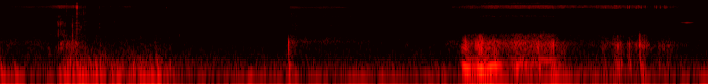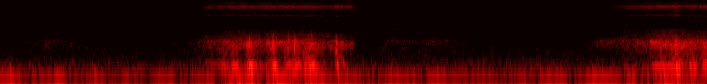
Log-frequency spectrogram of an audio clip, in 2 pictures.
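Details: Snoring from a sleeping dog.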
